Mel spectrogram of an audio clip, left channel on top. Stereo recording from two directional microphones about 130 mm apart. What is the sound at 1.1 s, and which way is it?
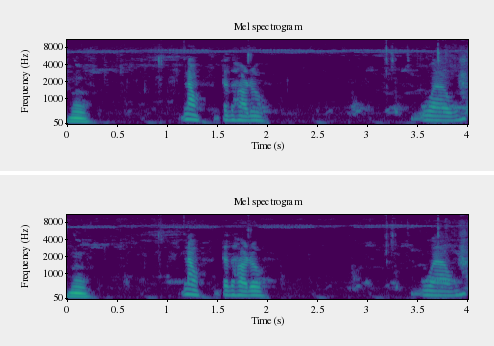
Speech, 40° right (ahead or behind).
